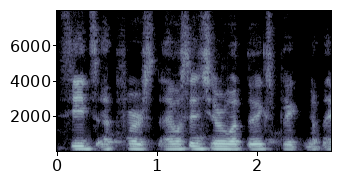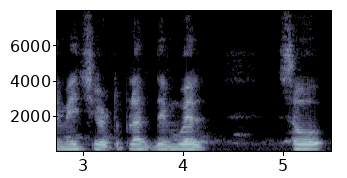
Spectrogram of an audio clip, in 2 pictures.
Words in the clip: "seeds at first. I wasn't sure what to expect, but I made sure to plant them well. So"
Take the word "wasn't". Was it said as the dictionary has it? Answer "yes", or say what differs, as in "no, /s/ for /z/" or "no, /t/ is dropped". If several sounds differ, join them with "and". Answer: no, /s/ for /z/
